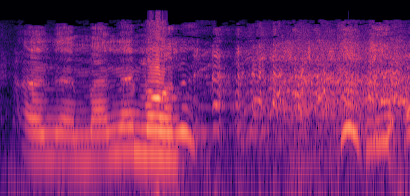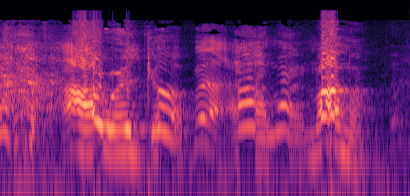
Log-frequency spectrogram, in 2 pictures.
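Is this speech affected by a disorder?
Yes: cerebral palsy; uses wheelchair.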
